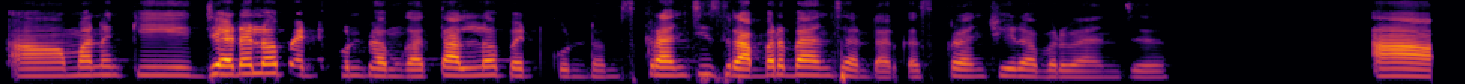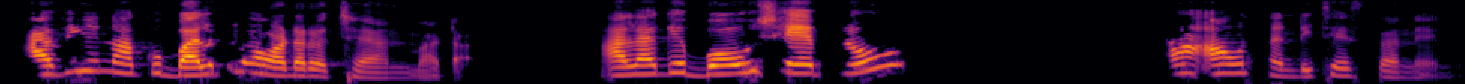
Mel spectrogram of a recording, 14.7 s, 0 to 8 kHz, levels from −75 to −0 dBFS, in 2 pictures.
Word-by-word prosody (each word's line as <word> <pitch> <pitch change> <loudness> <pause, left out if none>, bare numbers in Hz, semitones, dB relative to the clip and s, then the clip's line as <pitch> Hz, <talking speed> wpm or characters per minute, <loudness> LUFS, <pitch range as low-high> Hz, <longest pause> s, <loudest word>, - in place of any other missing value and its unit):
ఆహ్, 215 0 -2
మనకి 240 0 -5 0.3
జడలో 275 +2 +6
పెట్టుకుంటాంగా 225 -5 -5
తల్లో 230 +1 +2
పెట్టుకుంటాం 195 -3 -12
స్క్రంచీస్ 240 +1 -2
రబ్బర్ 240 +4 +2
బాండ్స్ 230 -2 0
అంటారు 170 -2 -12
కదా 180 - -13
స్క్రంచీ 205 0 -8
రబ్బర్ 185 -1 -9
బాండ్సు. 175 0 -16 1.1
ఆ! 215 - +4 0.6
అవి 260 +7 0 0.2
నాకు 285 0 0
బల్క్‌లో 265 +8 +6
ఆర్డర్ 215 -2 0
వచ్చాయన్నమాట. 160 -4 -14 0.8
అలాగే 260 +5 +1
బోవ్ 275 +4 +4
షేప్‌లో 285 0 +4 1.5
ఆ! 285 - +1 0.2
అవునండి. 245 -10 -6
చేస్తా 210 -5 -13
నేను. - - -21
230 Hz, 110 wpm, -23 LUFS, 195-260 Hz, 1.5 s, జడలో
